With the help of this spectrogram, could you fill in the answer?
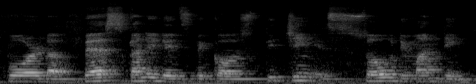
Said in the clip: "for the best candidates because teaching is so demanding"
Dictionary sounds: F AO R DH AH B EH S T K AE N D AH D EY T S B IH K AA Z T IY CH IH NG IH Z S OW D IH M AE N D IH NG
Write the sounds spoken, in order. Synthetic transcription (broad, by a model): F AO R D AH B EH S T K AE N D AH D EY T S B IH K AA S T IY CH IH NG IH S OW D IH M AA N D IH NG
